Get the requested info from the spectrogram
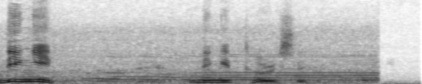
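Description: A woman's speech in short fragments over a steady humming tone. Both cut off abruptly near the end.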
